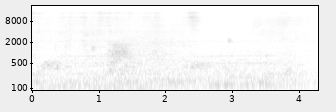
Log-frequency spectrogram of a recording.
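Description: Near silence: room tone with faint rustles of paper sheets being folded by hand, a slightly louder rustle about a second and a half in.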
